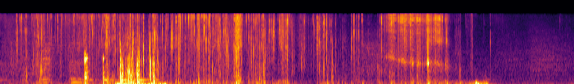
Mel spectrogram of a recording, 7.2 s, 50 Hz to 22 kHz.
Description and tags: Someone eating a chocolate snack.
Recorded with a H4N recorder at the library.
Edited with Adobe Audition CS6 (2009) : I cleaned the noise and deleted some unnecessary parts.
Recorded in Madrid, Universidad Europea de Madrid Campus de Villaviciosa de Odon, 29/Septiembre/2015 at 4:15 pm
bite, chewing, chips, chocolate, crunch, crunchy, eat, eating, food, munch, noise, snack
